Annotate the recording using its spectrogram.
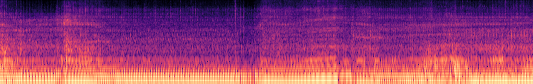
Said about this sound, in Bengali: কষ্ট হচ্ছে আমার বাইকের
